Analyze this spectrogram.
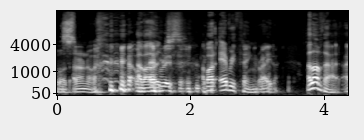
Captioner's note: laughs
